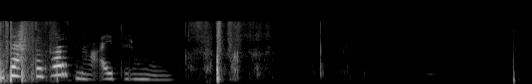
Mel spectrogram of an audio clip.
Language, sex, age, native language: Icelandic, female, 7, Icelandic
